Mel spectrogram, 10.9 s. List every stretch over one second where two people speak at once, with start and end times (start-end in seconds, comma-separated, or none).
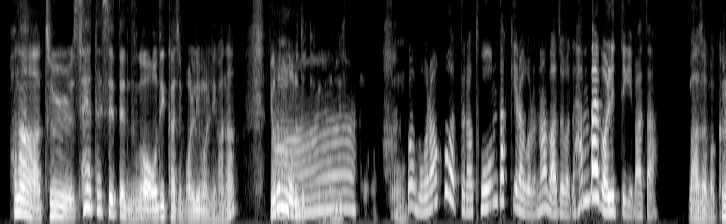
4.0-5.3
